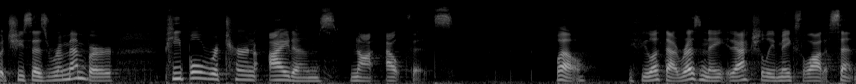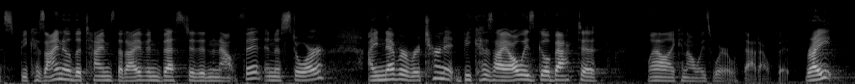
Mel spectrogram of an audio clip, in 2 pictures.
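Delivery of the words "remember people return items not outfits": ordinary talk, nothing marked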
